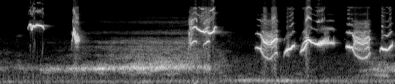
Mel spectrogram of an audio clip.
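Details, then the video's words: Song of an Oriental magpie-robin, meant for tutoring and provoking competition birds: a high whistle and scratchy note, a steady low hum, then a rapid string of bright, looping, slurred whistles. "SUARA KACER INI COCOK UNTUK MASTERAN DAN PANCINGAN KACER LOMBA AGAR MAU BUKA PARUH"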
